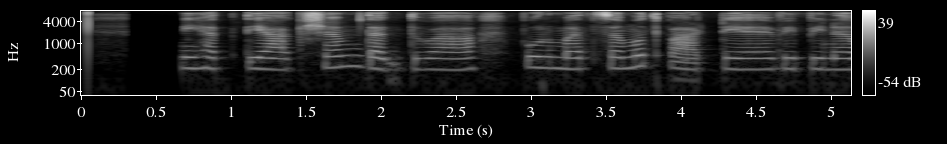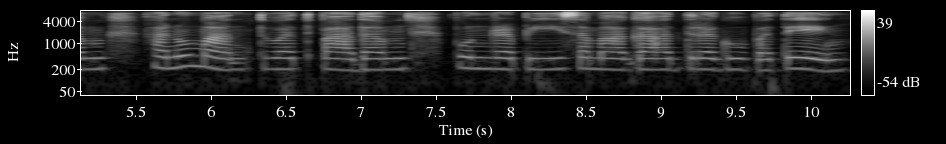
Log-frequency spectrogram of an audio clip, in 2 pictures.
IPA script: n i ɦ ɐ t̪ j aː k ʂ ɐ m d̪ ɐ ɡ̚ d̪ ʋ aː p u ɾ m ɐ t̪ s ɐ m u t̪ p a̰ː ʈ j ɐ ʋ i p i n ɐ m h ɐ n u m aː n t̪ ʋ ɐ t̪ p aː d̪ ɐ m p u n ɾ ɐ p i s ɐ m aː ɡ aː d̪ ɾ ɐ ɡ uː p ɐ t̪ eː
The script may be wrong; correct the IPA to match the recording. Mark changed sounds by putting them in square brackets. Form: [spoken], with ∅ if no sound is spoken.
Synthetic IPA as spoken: n i ɦ ɐ t̪ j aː k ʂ ɐ m d̪ ɐ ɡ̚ d̪ ʋ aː p u ɾ m ɐ t̪ s ɐ m u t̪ p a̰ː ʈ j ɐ ʋ i p i n ɐ m h ɐ n u m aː n t̪ ʋ ɐ t̪ p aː d̪ ɐ m p u n ɾ ɐ p i s ɐ m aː ɡ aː d̪ ɾ ɐ ɡ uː p ɐ t̪ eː

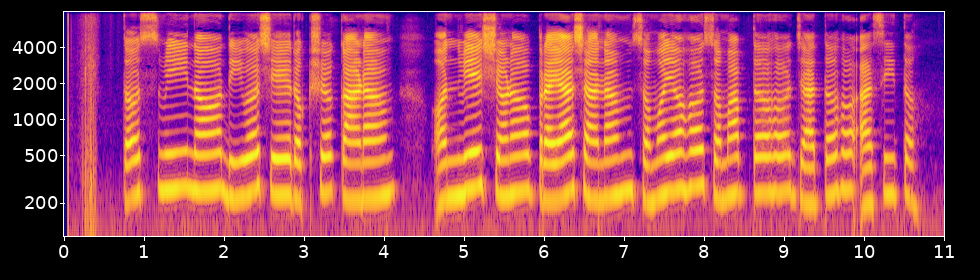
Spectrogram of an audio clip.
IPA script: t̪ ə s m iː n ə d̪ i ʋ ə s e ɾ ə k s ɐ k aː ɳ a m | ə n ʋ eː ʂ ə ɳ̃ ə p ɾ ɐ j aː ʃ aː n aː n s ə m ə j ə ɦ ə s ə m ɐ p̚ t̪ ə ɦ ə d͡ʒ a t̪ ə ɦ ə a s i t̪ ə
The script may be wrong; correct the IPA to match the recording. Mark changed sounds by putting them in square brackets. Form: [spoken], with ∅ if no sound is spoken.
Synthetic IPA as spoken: t̪ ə s m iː n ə d̪ i ʋ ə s e ɾ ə k [ʂ] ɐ k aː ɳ a m | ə n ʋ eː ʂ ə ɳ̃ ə p ɾ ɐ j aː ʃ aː n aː [m] s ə m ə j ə ɦ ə s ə m [a] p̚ t̪ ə ɦ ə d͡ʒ a t̪ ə ɦ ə a s i t̪ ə

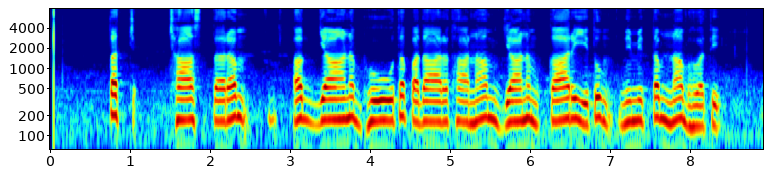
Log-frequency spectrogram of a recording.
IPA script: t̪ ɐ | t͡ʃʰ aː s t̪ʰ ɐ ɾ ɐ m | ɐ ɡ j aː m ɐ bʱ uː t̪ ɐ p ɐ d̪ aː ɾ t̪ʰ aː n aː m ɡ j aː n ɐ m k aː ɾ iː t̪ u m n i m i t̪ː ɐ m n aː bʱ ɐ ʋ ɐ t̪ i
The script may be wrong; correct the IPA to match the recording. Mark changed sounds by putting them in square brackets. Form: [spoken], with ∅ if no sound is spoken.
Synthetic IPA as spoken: t̪ ɐ | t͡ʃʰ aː s [t̪] ɐ ɾ ɐ m | ɐ ɡ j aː [n] ɐ bʱ uː t̪ ɐ p ɐ d̪ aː ɾ t̪ʰ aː n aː m ɡ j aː n ɐ m k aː ɾ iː t̪ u m n i m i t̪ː ɐ m n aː bʱ ɐ ʋ ɐ t̪ i

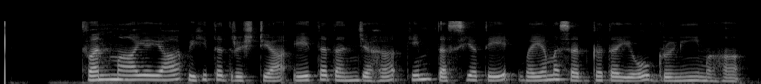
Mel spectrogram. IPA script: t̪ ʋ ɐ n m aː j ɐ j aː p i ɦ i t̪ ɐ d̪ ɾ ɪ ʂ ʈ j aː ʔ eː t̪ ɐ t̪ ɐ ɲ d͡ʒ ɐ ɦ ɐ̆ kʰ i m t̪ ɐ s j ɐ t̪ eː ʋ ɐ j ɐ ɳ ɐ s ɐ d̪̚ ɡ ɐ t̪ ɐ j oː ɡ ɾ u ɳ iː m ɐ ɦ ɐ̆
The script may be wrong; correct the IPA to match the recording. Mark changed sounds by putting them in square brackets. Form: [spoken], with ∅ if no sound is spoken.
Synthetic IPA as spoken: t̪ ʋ ɐ n m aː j ɐ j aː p i ɦ i t̪ ɐ d̪ ɾ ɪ ʂ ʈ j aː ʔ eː t̪ ɐ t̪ ɐ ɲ d͡ʒ ɐ ɦ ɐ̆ [k] i m t̪ ɐ s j ɐ t̪ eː ʋ ɐ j ɐ [m] ɐ s ɐ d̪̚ ɡ ɐ t̪ ɐ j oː ɡ ɾ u ɳ iː m ɐ ɦ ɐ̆

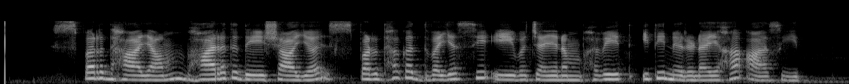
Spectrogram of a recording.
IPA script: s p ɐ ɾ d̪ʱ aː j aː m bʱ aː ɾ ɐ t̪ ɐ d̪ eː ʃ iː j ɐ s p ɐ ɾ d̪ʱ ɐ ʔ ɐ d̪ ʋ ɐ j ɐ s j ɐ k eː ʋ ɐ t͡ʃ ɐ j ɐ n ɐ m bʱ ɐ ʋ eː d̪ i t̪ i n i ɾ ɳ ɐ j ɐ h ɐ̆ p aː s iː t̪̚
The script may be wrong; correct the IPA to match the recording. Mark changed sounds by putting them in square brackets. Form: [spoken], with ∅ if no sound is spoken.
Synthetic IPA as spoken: s p ɐ ɾ d̪ʱ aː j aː m bʱ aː ɾ ɐ t̪ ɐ d̪ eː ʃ [aː] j ɐ s p ɐ ɾ d̪ʱ ɐ [k] ɐ d̪ ʋ ɐ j ɐ s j ɐ [ʔ] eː ʋ ɐ t͡ʃ ɐ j ɐ n ɐ m bʱ ɐ ʋ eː [t̪] i t̪ i n i ɾ ɳ ɐ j ɐ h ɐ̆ [ʔ] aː s iː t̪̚

